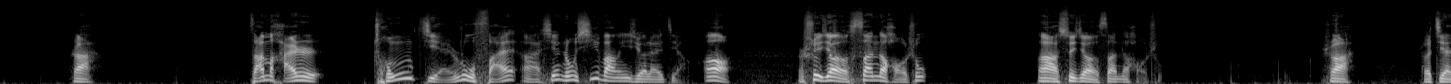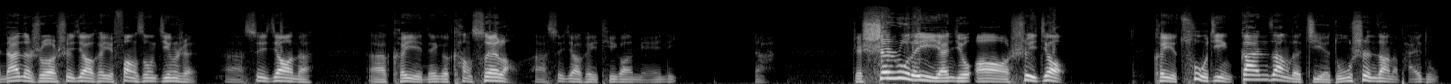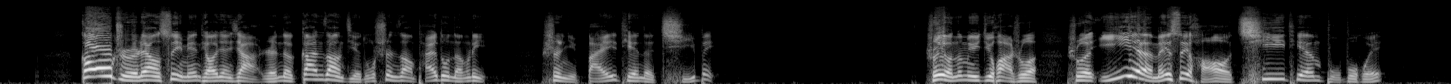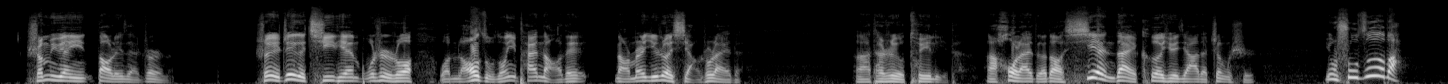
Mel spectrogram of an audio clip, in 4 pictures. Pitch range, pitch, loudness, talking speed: 120-180 Hz, 145 Hz, -18 LUFS, 210 characters per minute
